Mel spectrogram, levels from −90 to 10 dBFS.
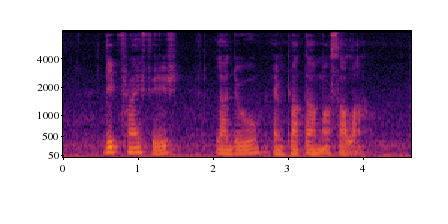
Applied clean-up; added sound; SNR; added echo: none; none; none; none.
